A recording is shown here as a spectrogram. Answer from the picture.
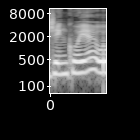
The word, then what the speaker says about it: dziękuję: One thing I have to say, though, before we get to the pool scene, he thanked the swinging couple by saying dziękuję, which is what Borat would say. And that is how you say thank you in Polish.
